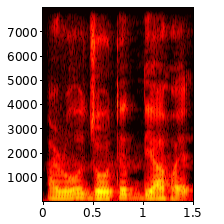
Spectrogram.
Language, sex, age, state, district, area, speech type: Assamese, male, 18-30, Assam, Morigaon, rural, spontaneous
